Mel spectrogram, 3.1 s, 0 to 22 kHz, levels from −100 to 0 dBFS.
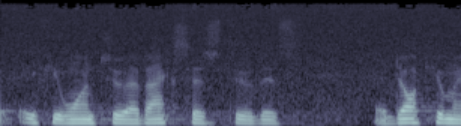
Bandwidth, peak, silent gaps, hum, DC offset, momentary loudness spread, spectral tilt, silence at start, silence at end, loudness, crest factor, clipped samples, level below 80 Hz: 19 kHz; -14 dBFS; none; none; under 0.1%; 9 LU; -8.5 dB/octave; 0 s; 0 s; -33 LUFS; 18 dB; under 0.1%; -70 dBFS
